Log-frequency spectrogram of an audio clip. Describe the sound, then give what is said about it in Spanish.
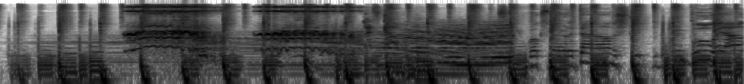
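A horse neighs loudly, two long quavering whinnies one after the other, over a busy background of clattering, rhythmic noise that continues after the neighing fades. “Pasame a buscar en caballo, vamos.”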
